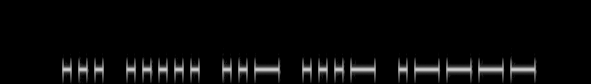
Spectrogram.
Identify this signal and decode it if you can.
Morse code, heard as a keyed tone, about 15 wpm, 700 Hz. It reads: S5UV1
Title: Five Challenging Letter-Number Combinations 15wpm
